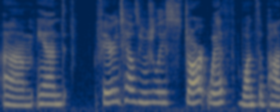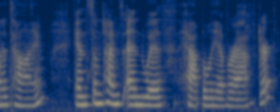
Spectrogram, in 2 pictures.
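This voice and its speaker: Female children's storyteller, higher-pitched and very bright, expressive, explains things simply. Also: unhurried. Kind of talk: storytelling read-aloud for young children.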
